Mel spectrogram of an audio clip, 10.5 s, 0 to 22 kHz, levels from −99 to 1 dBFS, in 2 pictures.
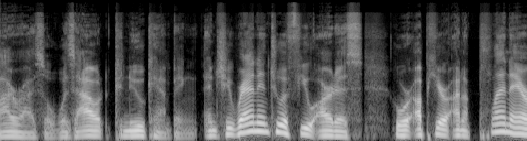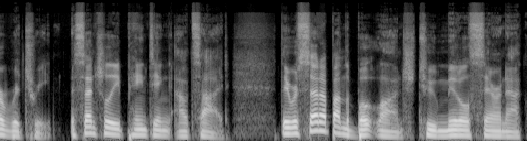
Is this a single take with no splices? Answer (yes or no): yes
